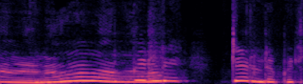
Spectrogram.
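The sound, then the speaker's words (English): A voice imitates rainbow sparkle noises: a wavering, high-pitched sung tone that warbles up and down, breaks off briefly, then returns with a shorter bright burst. “I feel like it would just be like sparkle noises and just like...”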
